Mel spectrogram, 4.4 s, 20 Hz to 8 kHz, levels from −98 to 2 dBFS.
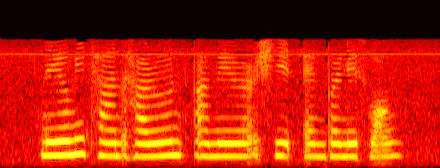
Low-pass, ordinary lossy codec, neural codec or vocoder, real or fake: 7.2 kHz; AAC, 16 kbps; none; real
